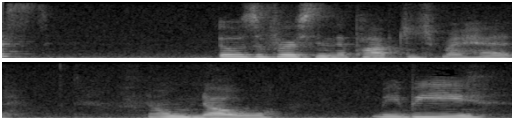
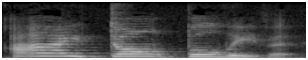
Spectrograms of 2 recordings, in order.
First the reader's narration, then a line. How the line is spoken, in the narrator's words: he exclaimed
